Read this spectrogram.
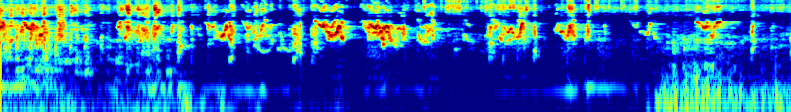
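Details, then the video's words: Pet budgies chirping: rapid bursts of bright, scratchy twitters and tweets in quick succession, briefly pausing, with a low rumbling noise near the end. "Budgie chirping sounds"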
